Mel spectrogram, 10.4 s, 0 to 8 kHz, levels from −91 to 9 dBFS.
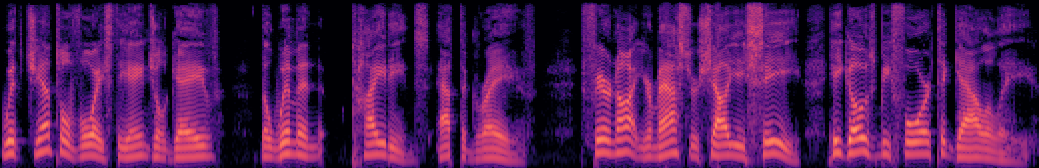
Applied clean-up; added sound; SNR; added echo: none; none; none; none.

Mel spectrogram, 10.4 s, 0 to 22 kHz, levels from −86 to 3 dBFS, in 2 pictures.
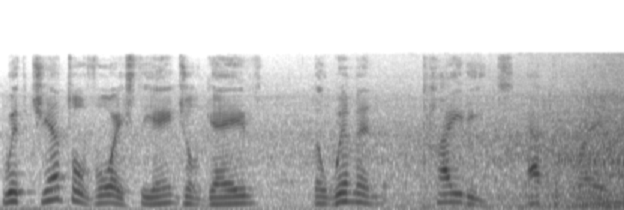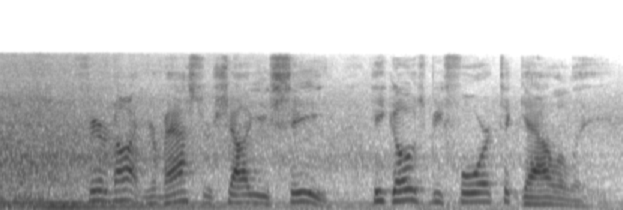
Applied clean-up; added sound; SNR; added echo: none; Car passing by / Truck; 5 dB; reverberation time 0.5 s.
